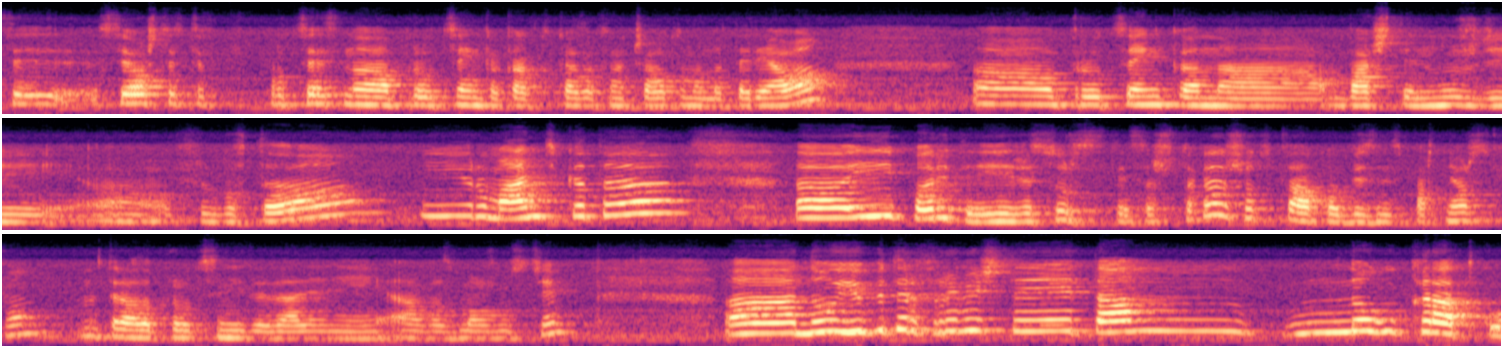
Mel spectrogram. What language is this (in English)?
Bulgarian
